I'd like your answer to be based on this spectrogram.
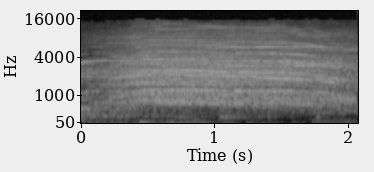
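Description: Concert crowd at a merengue show in Santo Domingo shouting and cheering, a steady dense roar of many voices with whoops, loud and sustained throughout.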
